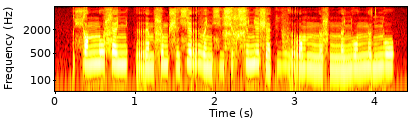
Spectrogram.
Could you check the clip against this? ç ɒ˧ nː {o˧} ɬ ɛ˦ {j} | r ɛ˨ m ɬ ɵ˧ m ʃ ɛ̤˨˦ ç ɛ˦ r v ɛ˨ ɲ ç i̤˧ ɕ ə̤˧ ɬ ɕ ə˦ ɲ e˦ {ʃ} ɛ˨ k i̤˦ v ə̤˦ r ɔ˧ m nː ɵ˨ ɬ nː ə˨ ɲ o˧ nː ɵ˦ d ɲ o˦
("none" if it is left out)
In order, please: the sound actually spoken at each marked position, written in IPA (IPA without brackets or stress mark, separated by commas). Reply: o˦, ɲ, ʃ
